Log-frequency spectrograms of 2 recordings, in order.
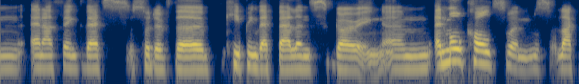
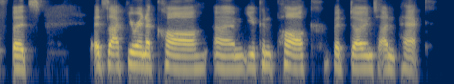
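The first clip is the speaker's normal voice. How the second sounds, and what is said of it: South African accent. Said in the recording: “I'm going to say it in my South African accent, which might throw some people off”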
